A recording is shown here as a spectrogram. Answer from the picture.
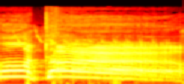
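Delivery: shouting. Reading the wolf's retort in a story, shouting. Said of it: "cria le loup".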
